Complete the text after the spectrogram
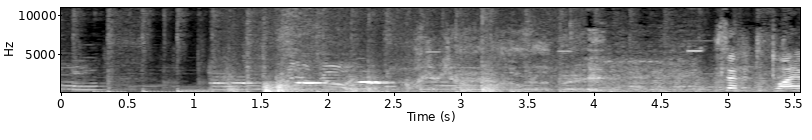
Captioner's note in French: siffle, pendant qu'on entend un passage de The Dark Knight Rises en fond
